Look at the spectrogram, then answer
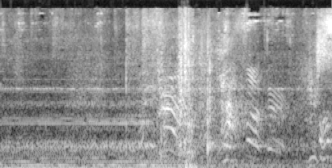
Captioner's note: grunts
